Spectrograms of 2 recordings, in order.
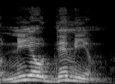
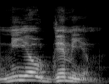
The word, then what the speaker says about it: neodymium: No, neodymium. It's called neodymium. You spell it.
